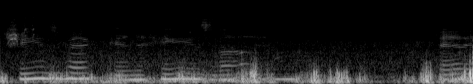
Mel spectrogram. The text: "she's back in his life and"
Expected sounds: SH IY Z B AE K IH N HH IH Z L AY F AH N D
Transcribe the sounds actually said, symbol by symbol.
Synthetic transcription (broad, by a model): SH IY Z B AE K IH N HH IH Z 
